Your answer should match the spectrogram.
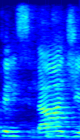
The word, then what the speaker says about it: felicidade: O da é a sílaba tônica, então a gente vai colocar ele aqui do ladinho.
